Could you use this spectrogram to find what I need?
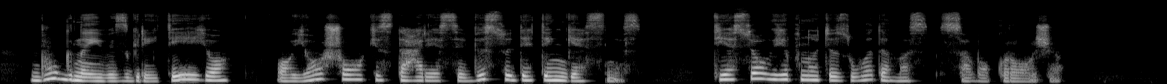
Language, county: Lithuanian, Vilnius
